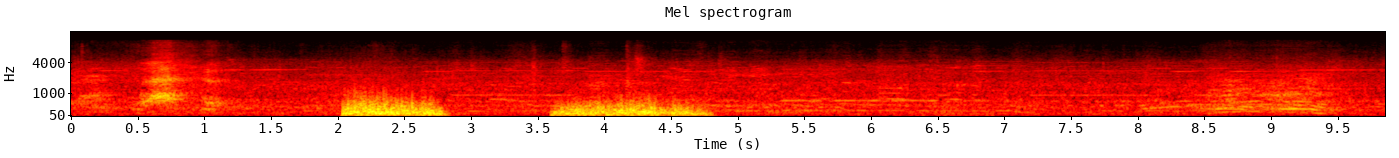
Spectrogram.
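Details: Cattle at a Qurbani cattle market for Eid ul Adha 2024: two loud, low, rough moos in close succession, each lasting about a second, with people talking and bargaining nearby and market crowd noise behind.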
